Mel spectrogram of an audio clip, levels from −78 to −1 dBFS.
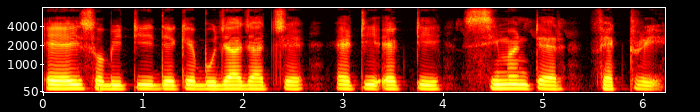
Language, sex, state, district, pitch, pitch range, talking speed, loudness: Bengali, male, Assam, Hailakandi, 135 Hz, 130-140 Hz, 105 wpm, -17 LUFS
